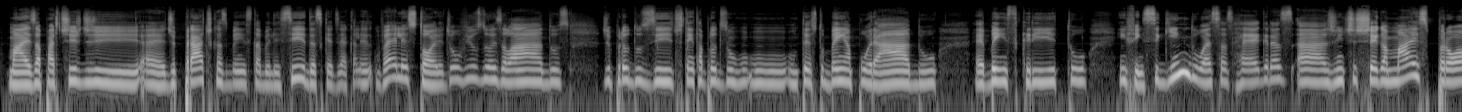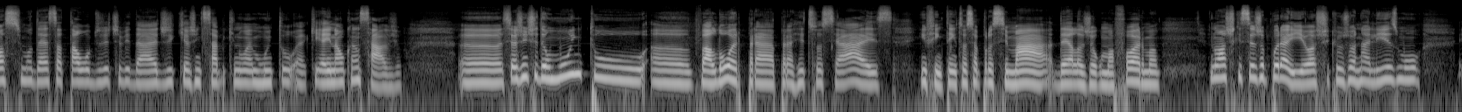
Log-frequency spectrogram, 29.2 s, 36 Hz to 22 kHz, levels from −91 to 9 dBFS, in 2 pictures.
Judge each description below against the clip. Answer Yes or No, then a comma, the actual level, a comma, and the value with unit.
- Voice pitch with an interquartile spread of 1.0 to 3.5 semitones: Yes, narrow, 2.6 semitones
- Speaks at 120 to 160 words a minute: No, average, 170 wpm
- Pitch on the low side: No, high, 200 Hz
